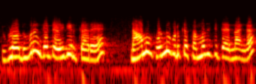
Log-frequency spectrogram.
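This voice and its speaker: An actress playing a lively young daughter who coaxes and pleads with her father. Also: high voice, racing, muffled recording. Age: young adult. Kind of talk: classic film dialogue.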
